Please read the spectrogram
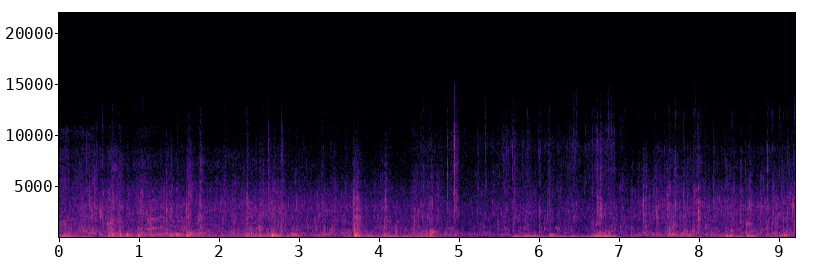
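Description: Wind buffeting the microphone in uneven gusts. A few sharp knocks of handling noise from the rod and reel are heard, the clearest one a little under four seconds in.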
